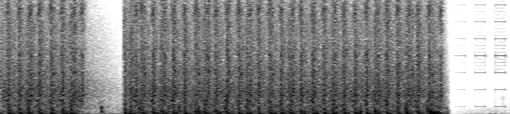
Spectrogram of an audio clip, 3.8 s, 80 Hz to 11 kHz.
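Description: A PP19 Bison submachine gun fires in PUBG Mobile in loud, rapid sustained automatic bursts. There is a short pause near the start, then a long continuous burst that stops abruptly.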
